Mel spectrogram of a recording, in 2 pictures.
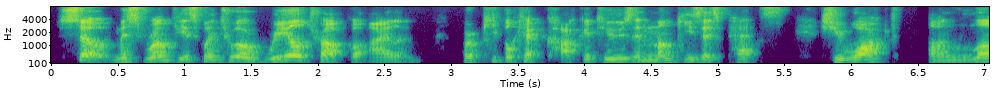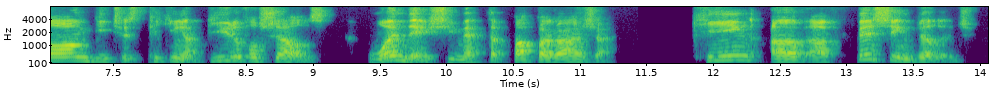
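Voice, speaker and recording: A man reads a children's storybook aloud in a fairly high, very lively voice. He leans on key words and pauses for drama, swinging his pitch as he goes. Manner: animated, emphatic, dramatic pauses. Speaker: read-aloud host. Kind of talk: expressive children's storybook reading.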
